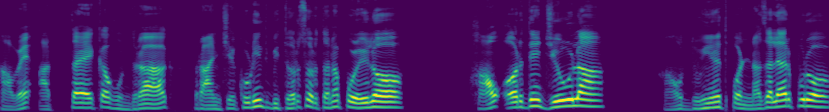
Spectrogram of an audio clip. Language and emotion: Goan Konkani, fearful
